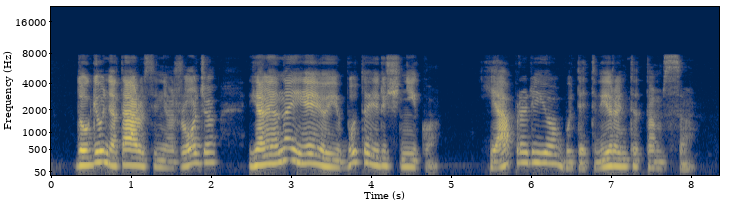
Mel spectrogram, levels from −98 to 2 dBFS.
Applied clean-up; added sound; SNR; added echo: none; none; none; none.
